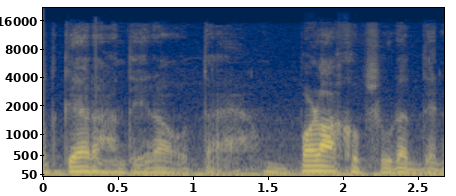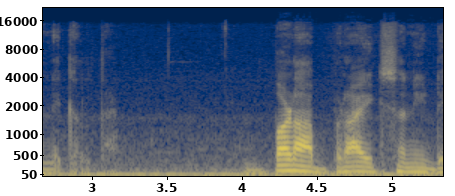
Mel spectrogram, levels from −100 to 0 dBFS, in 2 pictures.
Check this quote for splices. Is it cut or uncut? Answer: uncut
